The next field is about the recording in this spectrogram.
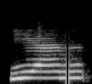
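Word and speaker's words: yan: Next one is yen, yen, yen. First, pronounce E and then try to pronounce N, and then you can get a yen.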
